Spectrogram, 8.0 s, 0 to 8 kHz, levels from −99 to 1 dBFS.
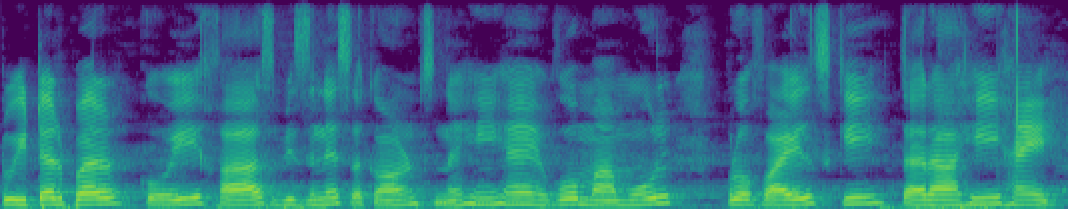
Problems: none marked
